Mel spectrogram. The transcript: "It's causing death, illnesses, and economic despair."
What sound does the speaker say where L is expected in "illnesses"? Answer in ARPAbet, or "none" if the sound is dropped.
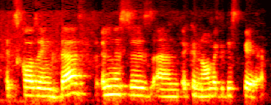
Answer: L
